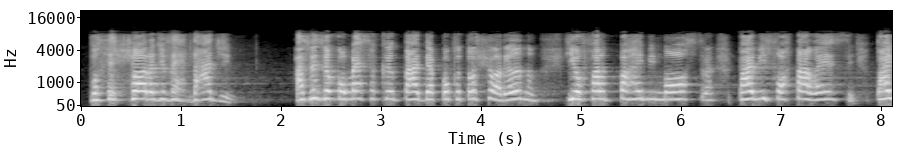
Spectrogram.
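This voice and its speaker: High-pitched Brazilian woman preacher, emotional sermon delivery with sharp rises and falls. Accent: Brazilian Portuguese. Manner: emotional, emphatic, rising and falling sharply. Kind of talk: sermon with personal testimony.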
